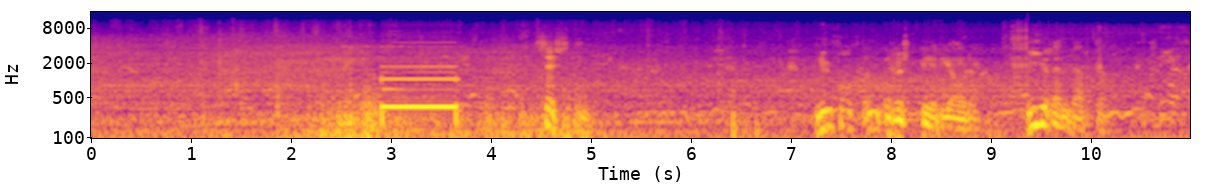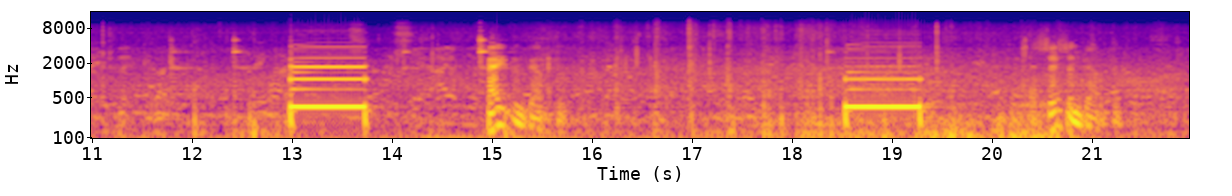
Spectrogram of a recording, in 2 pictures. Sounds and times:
Run: 0.0s - 2.8s, 4.0s - 7.2s, 10.5s - 12.9s, 15.2s - 20.5s
Speech: 3.6s - 13.0s, 19.7s - 21.9s.

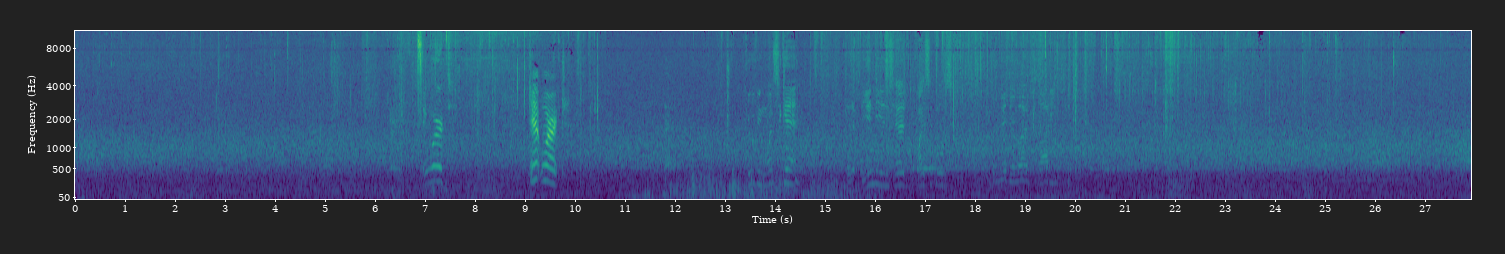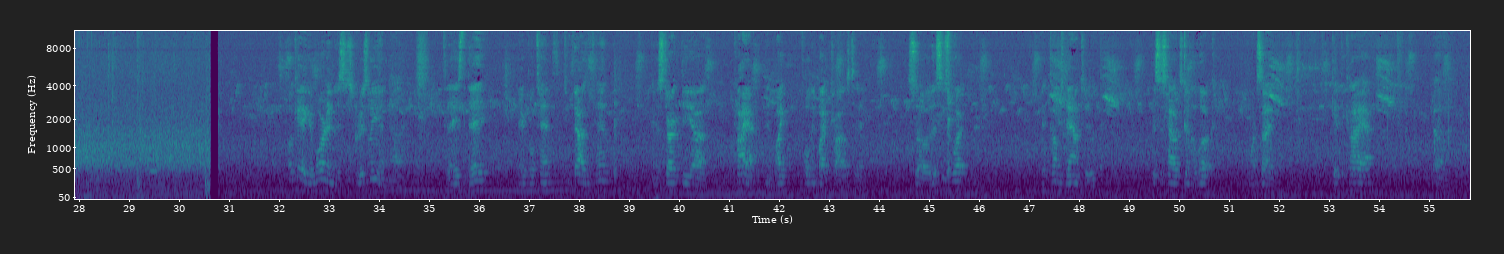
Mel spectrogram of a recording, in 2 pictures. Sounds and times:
Vehicle: 0.0s - 55.8s.

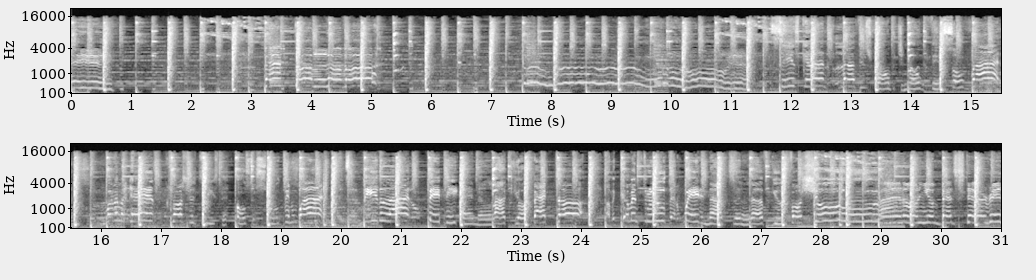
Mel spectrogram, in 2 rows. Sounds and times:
Music: 0.0s - 31.0s.

